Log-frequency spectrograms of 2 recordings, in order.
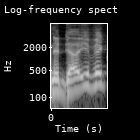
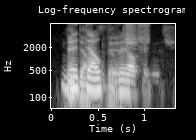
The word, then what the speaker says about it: Nedeljkovic: Am I not pronouncing Nedeljevic right or something? Nedeljkovic. Nedeljkovic. Oh, I'm using the Eastern European pronunciation.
